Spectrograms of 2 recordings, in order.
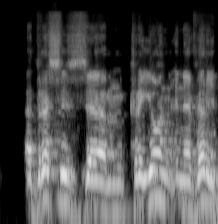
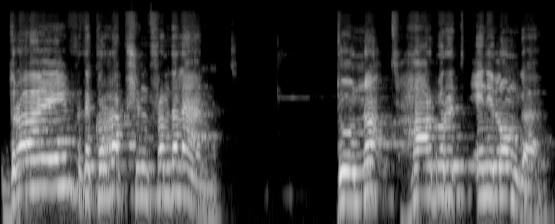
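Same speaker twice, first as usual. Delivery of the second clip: higher, slow, solemn oracle command; dramatic reading; 5 semitones higher, slower than usual. Shown as a demonstration. Teacher reading Apollo's decree aloud to students, dramatic reading. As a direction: intone the god's decree weightily. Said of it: "so here we say".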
